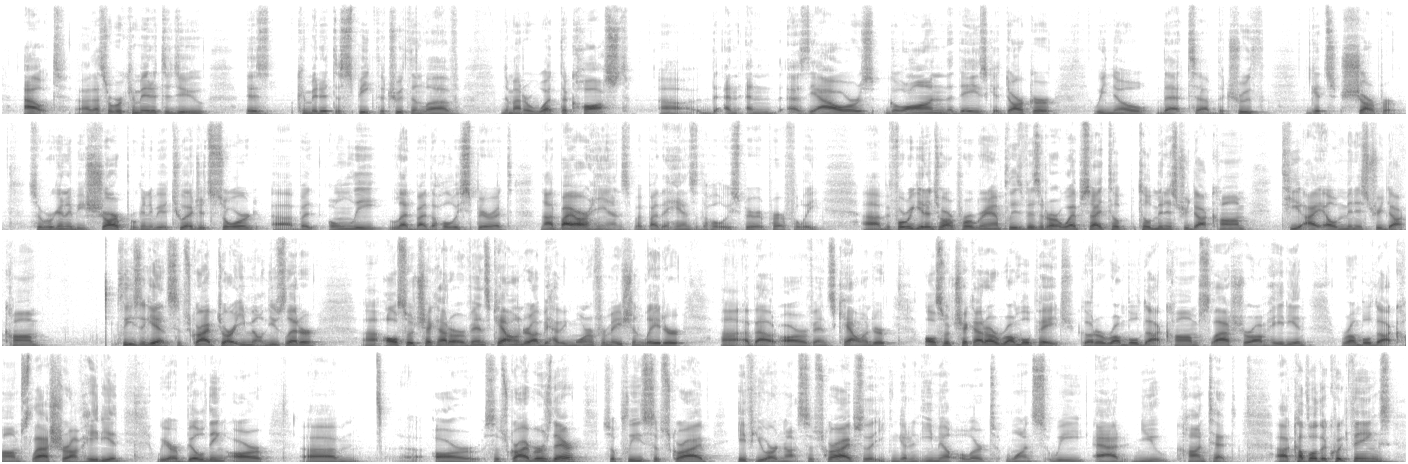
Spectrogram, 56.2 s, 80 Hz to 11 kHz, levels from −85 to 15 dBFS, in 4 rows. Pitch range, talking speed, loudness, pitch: 100-115 Hz, 175 wpm, -26 LUFS, 105 Hz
